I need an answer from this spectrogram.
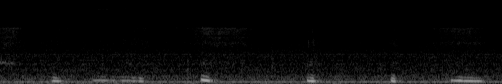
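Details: Sleeping cat named M snoring indoors with a human-like snore: a few short, low, descending groans and snorts at irregular intervals over a constant low electrical hum.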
